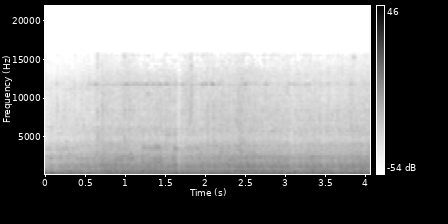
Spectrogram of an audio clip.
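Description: A ferry boat's engine running with a steady low hum, with people talking around it.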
